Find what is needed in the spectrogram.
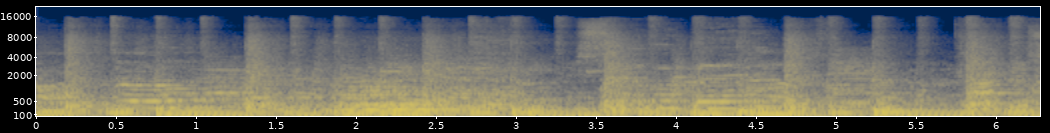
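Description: Live band playing an upbeat rock-and-roll number: electric guitars over a steady bass line and beat.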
